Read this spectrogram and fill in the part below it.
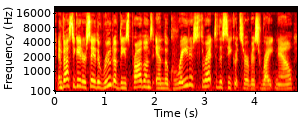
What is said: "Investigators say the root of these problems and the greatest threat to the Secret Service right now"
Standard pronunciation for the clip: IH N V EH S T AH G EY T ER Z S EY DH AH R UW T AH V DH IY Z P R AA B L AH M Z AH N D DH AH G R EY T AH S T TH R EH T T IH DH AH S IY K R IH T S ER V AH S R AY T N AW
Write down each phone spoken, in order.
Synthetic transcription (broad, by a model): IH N V EH S T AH G EY T ER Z S EY DH AH R UW T AH V DH IY Z P R AA B L AH M Z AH N DH AH G R EY T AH S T TH R EH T T IH DH AH S IY K R IH T S ER V AH S R AY T N AW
